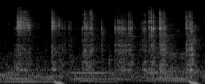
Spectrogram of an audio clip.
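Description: Faint scattered ticks and light scraping of a thin steel lockout cable being handled and fed through the bike's frame and cable clamp.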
